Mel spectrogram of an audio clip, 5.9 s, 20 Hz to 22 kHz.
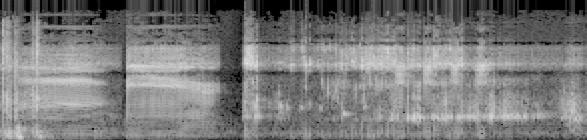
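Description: Thirsty Goat Smittlefest, a Märzen beer of 6% alcohol by volume, glugs out of a bottle into a glass in two loud, gurgling bursts, then settles into a steady, hissing fizz of foam. No one speaks.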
